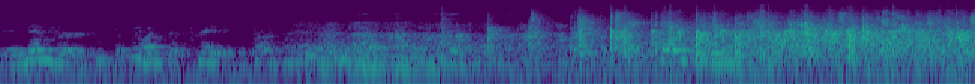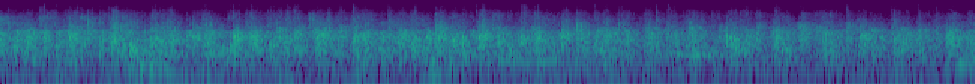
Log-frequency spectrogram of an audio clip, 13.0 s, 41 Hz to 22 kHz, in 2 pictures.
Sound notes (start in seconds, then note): 1.8 laughter; 5.3 applause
